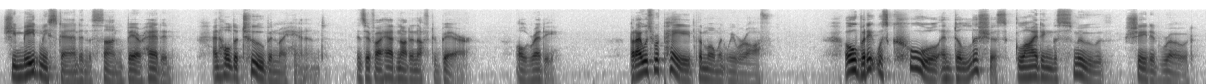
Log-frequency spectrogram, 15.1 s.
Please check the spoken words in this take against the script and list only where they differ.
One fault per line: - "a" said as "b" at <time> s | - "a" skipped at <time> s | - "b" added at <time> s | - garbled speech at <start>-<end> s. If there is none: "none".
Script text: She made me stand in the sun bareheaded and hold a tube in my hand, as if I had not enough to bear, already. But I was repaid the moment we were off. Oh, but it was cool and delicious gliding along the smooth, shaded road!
- "along" skipped at 13.2 s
